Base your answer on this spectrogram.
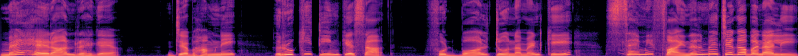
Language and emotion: Urdu, surprised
